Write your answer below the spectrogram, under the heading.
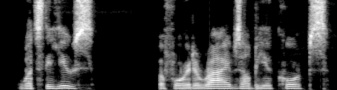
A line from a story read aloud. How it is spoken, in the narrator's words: Suddenly, Chekhov roused himself, became lucid, and said quietly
